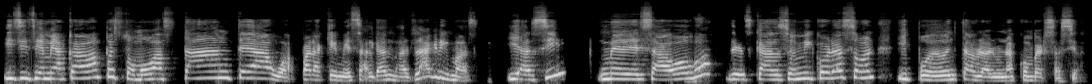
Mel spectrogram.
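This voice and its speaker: A woman's voice: on the high side, expressive, a little slow. A middle-aged woman, a coach and educator, earnestly explaining her ideas in a live interview and often asking rhetorical questions.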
